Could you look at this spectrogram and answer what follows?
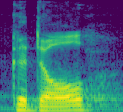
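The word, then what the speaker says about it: גדול: Gadol? Gadol. And remember, it's Hebrew, so it's gadol. If you're not spitting on the person in front of you, you're not saying it right.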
